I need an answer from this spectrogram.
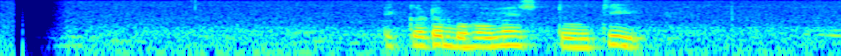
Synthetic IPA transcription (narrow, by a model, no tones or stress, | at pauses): ekːəʈəboɦuməist̪uːt̪i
